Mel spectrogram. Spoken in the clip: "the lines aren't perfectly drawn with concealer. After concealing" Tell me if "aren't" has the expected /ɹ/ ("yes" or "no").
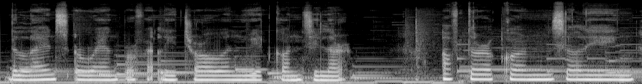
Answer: no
